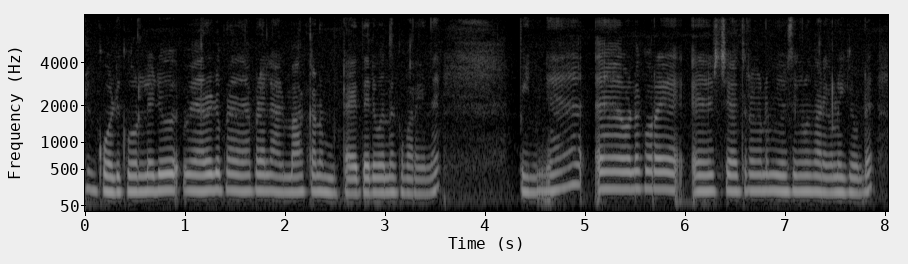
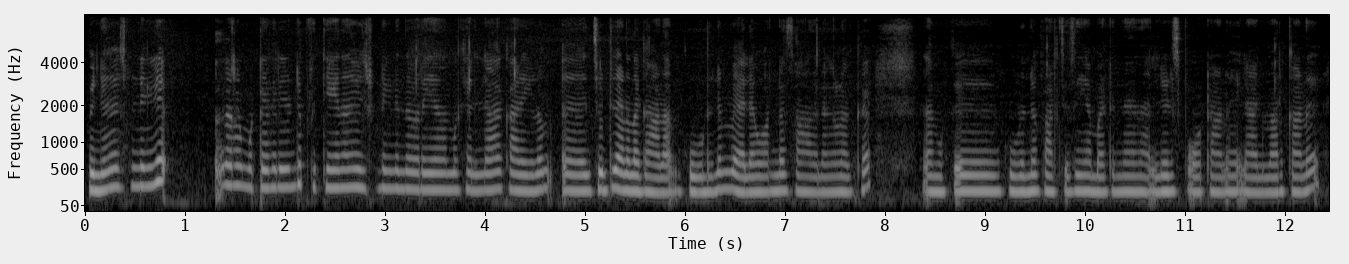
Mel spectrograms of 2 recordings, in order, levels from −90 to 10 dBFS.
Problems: low volume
